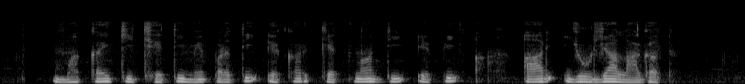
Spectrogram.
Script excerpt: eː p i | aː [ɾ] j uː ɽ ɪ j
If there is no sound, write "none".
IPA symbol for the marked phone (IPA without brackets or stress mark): ɾ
